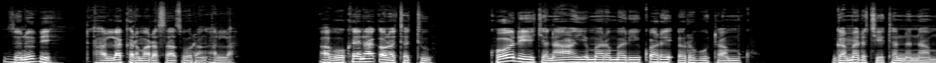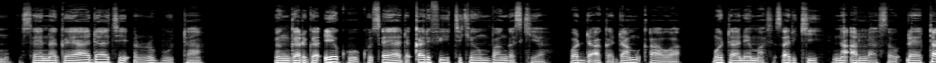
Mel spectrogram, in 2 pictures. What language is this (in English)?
Hausa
